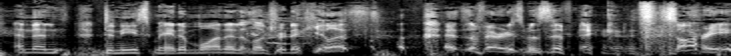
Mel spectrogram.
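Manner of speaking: high-pitched, breaking into real laughter; laughing through words. Real, not acted. Guest recalling the Cosby Show shirt, laughing helplessly. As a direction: try to explain while cracking up. Cracking up at own TV reference.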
